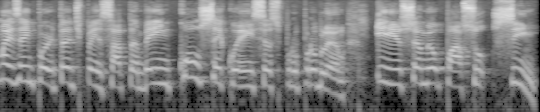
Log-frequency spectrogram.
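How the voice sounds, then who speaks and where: With a São Paulo interior accent, a man speaks at an extremely high pitch. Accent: caipira (interior São Paulo). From interior of São Paulo state, Brazil. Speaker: writing teacher. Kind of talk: online lesson. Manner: conversational.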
